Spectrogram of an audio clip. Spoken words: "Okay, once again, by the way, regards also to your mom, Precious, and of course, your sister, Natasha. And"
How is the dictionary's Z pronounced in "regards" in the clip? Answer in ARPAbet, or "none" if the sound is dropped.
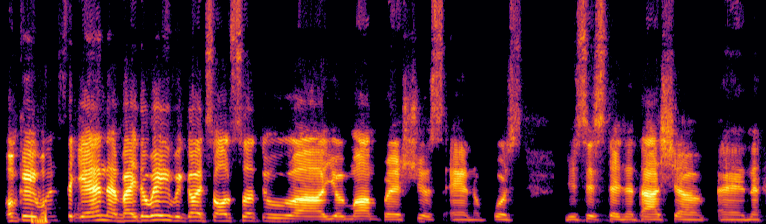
S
